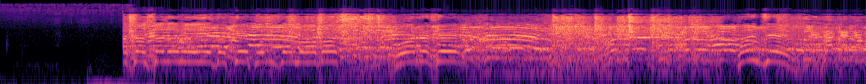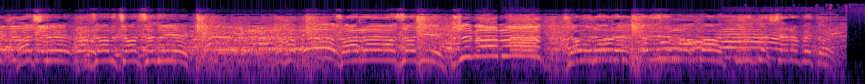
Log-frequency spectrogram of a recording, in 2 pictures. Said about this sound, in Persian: بنابراین تصاویر، معترضان با وجود شنیده شدن تیراندازی‌های شدید ساختمان فرمانداری را محاصره کرده و شعارهای ضد حکومتی سر می‌دهند.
